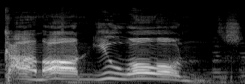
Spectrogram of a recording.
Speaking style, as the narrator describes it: He danced round Hornet Heaven, shouting

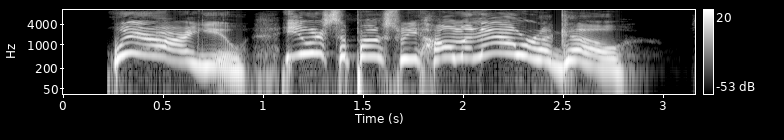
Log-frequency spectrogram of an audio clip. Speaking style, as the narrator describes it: The voice screams on the other end of the line

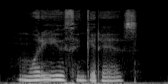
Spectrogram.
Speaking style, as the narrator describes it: Kristen sighed

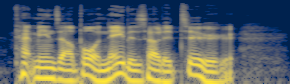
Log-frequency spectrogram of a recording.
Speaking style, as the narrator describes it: laughed and said

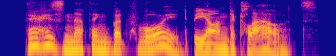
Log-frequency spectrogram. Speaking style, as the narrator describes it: Mayette told me, with a pitying chuckle

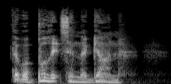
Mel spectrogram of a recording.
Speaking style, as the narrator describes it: I snarled, still not quite believing it

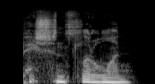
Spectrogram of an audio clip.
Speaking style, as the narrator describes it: he whispered

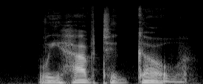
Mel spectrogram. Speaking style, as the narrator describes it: she growled between her teeth

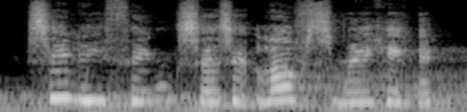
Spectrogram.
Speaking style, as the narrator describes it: the girl giggles

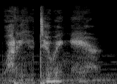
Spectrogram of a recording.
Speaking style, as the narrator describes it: heard a man whisper

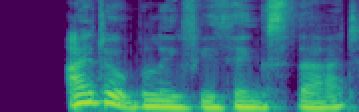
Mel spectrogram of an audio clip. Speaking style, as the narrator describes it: said Mrs

